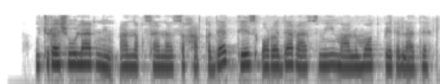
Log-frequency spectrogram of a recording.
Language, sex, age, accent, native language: Uzbek, female, 18-24, Andijon, Uzbek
